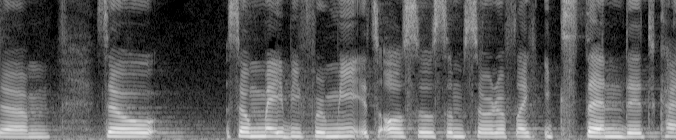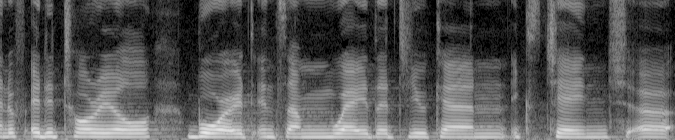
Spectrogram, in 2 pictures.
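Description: A woman's voice: medium pitch, darkish tone, clean tone, big-room sound. A young woman, a magazine editor on a panel, talking eagerly with hesitant starts. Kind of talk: panel discussion. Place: room with curtains, seated on sofa.

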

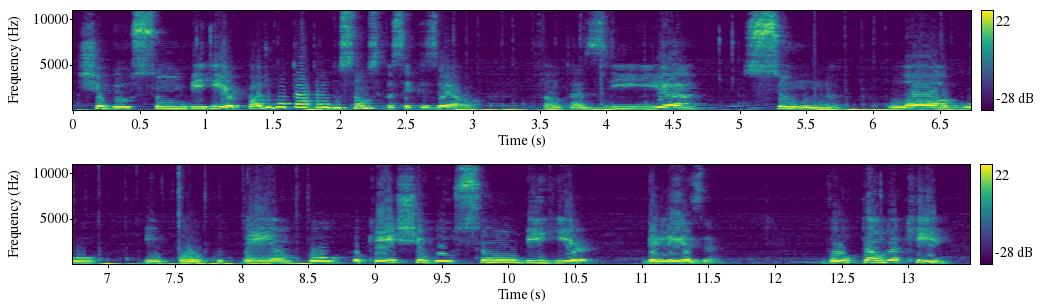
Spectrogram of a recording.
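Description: A woman's voice: medium pitch, animated, takes it slowly, faint music behind, rough recording. Young Brazilian woman teaching English. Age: young adult. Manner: instructive, enunciates English examples. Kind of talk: informal video lesson.

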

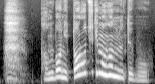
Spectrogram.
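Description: A woman voicing an aggrieved young schoolboy who plaintively narrates his own troubles in expressive storybook style. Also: sits high, a little slow, voice pushed up, full character voice. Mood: protesting.

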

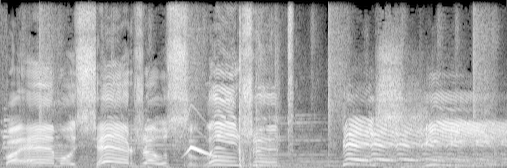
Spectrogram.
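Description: A pompous cartoon mountain who fancies himself a poet. He declaims slowly with big swoops of pitch, dramatic and doting, over loud music. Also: very animated, exaggerated voice. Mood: grandiose. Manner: theatrical, declamatory. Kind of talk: children's cartoon voice acting. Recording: music behind the voice.

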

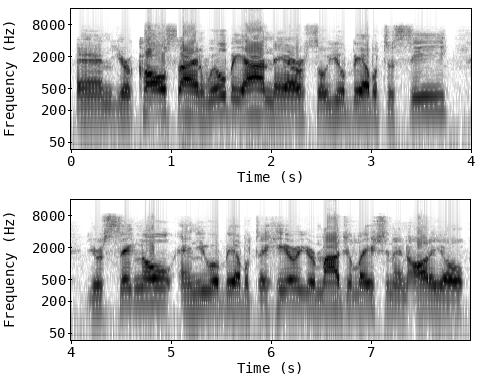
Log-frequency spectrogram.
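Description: A man from Ohio talks into a handheld mic from inside his car, running a radio contact in crisp procedure. The sound is dry and close, slightly dull in its top end. His voice sits a touch high for a man. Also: steady tone, moderate pace, dry recording. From Ohio, USA. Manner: crisp radio procedure, spelled call signs. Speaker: CB radio operator.

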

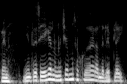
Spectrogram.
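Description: A man's voice: mid-range voice, fast talker, creaky, phone-quality sound. A young man playing an affectionate, teasing, pouty boyfriend in an intimate ASMR roleplay, talking playfully and pleadingly with sweet pet names. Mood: tender, adoring. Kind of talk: Spanish ASMR boyfriend roleplay, intimate one-sided dialogue.

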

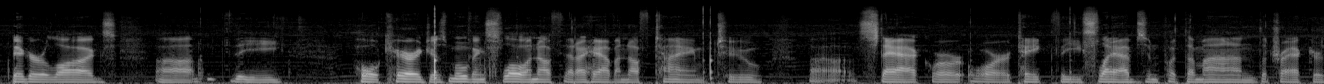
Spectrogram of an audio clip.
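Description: A middle-aged man narrating how he runs his sawmill, speaking slowly and plainly with frequent pauses. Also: on the low side, creaky, a bit bright. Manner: slow, measured, plain-spoken with frequent "uh" pauses. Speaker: homestead sawmill operator. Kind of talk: voice-over explaining sawmill operation.

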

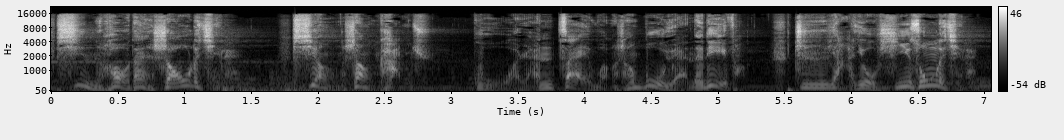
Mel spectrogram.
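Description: A man's voice: on the high side, huge pitch swings, normal speed, pushed and bright. A man narrating a first-person adventure audiobook in a dramatic, suspenseful, theatrical manner. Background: faint background music.

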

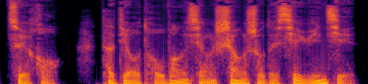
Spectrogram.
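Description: Male audiobook narrator, husky lowish voice, dramatic storytelling, really dry studio-like sound. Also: moderate pace, fairly bright tone, no echo.

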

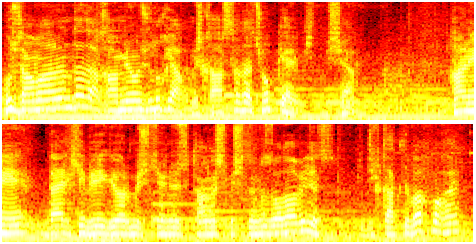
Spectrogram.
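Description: An actor playing a quick-tempered, domineering middle-aged man who scolds and shouts in coarse slang. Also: a little high, lightly acted. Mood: probing. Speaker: Affan, a local strongman. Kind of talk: TV drama acting. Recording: TV drama with music score.

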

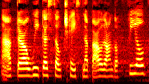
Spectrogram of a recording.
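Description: A woman's voice: mid-range voice, moderate pace, gravelly, faint music behind, close to an everyday voice, poor audio. A woman playing a cynical, defiant survivor of an alien invasion in a radio play, with blunt, folksy, clipped phrasing. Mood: defiant, scheming. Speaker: actor in an amateur radio drama.

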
